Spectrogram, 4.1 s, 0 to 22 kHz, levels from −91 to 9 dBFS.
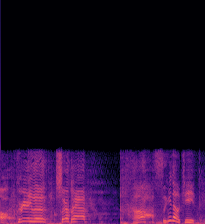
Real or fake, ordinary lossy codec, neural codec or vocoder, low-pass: fake; Opus, 64 kbps; codec, 16 kHz, 1 kbps, FunCodec, trained on Chinese and English, 50 frames a second; 7.2 kHz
